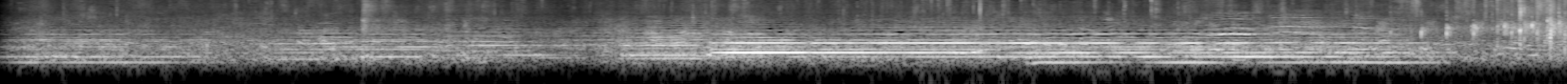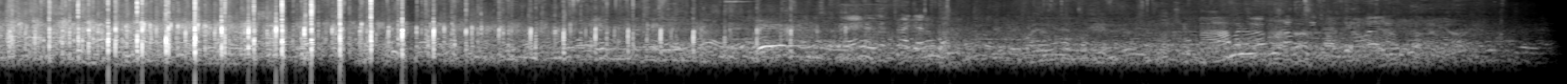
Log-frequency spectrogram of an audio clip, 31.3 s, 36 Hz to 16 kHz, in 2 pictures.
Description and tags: Last notes played by a brass quintet in street performance, voice talking in Spanish in background. Soundman OKM mics into Sony PCM M10
ambiance, brass, field-recording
